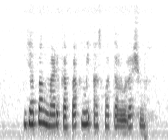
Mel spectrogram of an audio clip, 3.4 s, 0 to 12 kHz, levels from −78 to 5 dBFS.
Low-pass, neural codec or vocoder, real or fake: 10.8 kHz; vocoder, 44.1 kHz, 128 mel bands every 256 samples, BigVGAN v2; fake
